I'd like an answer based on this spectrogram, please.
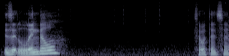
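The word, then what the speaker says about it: Lindt: it wrong just oh lint why I've always called it lint or lindle that's a t oh that actually sounds more German with the T how do you pronounce it Lind Lind is it a German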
